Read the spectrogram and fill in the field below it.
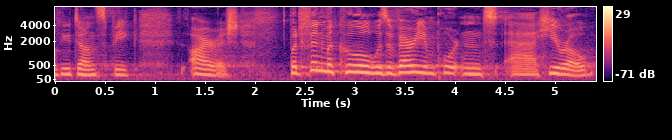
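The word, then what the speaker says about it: Fionn mac Cumhaill: uses the Roman alphabet so that is Finn McCool as you can see most of the letters in the third word are silent so it's it's quite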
